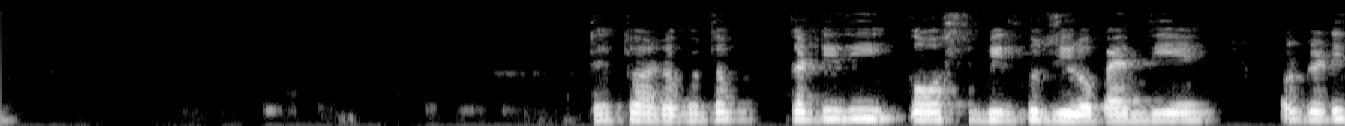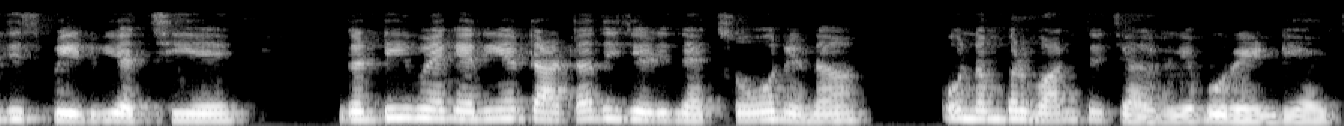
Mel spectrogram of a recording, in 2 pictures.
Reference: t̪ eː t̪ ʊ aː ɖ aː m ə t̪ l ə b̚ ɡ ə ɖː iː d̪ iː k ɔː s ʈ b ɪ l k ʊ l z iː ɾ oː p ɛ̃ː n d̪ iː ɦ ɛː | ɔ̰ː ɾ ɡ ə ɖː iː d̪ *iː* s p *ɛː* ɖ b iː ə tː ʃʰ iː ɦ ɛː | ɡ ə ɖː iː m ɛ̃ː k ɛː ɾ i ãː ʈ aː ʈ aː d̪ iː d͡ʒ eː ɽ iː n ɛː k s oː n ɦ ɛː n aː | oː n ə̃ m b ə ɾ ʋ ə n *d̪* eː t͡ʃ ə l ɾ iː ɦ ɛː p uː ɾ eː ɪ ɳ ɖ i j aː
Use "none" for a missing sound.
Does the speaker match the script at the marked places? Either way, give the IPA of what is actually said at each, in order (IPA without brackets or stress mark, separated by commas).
iː, iː, t̪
